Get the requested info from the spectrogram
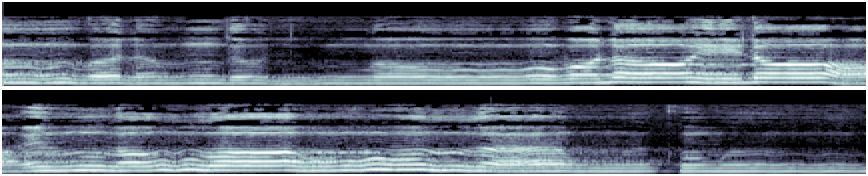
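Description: A man's voice chanting a slow, wavering melody, one sustained line bending up and down in pitch, with a brief break near the end.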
